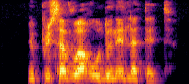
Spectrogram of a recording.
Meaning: not know whether one is coming or going, not know which way to turn
- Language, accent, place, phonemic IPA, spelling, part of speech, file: French, France, Lyon, /nə ply sa.vwa.ʁ‿u dɔ.ne d(ə) la tɛt/, ne plus savoir où donner de la tête, verb, LL-Q150 (fra)-ne plus savoir où donner de la tête.wav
